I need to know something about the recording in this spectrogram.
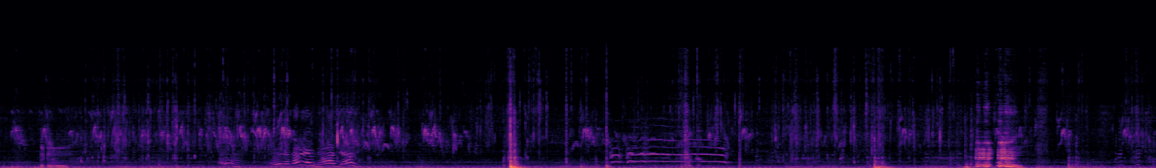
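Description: Water pours from a jug and splashes onto the ground.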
